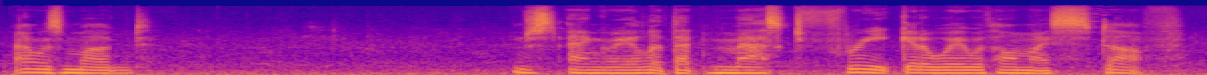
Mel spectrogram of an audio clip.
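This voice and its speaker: Low, mellow sly woman thief. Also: little pitch movement, slight background noise. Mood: guarded, wry. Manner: teasing, sultry, deliberate. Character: sly, flirtatious woman thief, cool and self-assured. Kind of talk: video game voice acting.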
